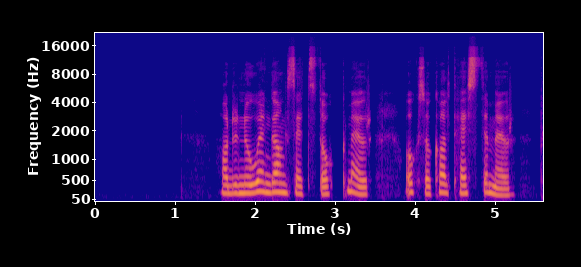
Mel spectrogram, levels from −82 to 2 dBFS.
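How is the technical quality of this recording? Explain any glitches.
The speech recording has no audible technical glitches, with the signal staying steady and intact throughout.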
